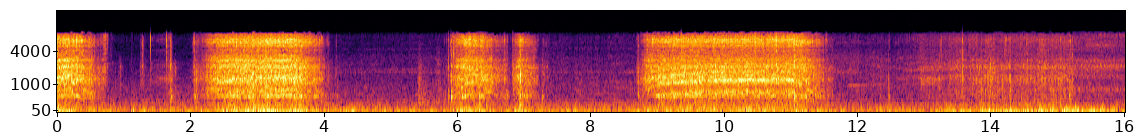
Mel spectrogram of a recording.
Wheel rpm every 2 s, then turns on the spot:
50, 90, 10, 30, 60, 110, 0, 10.
14-16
